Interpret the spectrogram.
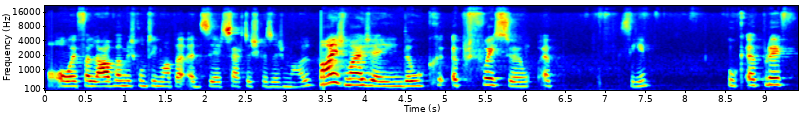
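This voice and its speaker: Bright-voiced Azorean woman vlogging. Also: on the high side, fairly even intonation, slow. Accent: Azorean Portuguese mixed with North American English. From Azores, São Miguel. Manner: rambling, self-correcting, with bursts of laughter. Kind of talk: casual talk to camera.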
